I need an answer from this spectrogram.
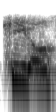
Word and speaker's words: Quito: His name is Keto Swan. Koku, you ever heard of him, Keto Swan? No. Okay, his name is Keto Swan. Keto is spelled Quito.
